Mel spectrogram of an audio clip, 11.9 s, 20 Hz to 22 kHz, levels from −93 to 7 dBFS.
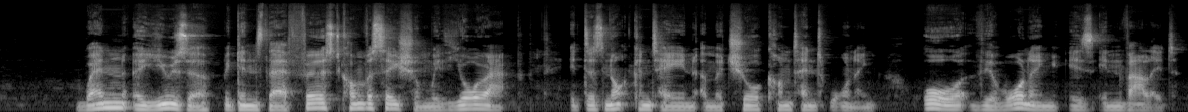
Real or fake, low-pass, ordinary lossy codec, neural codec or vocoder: real; 19.8 kHz; none; none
